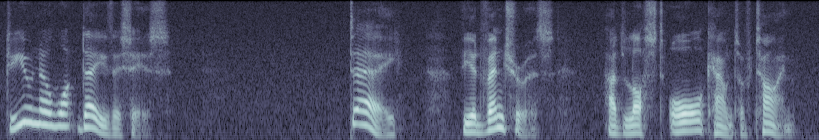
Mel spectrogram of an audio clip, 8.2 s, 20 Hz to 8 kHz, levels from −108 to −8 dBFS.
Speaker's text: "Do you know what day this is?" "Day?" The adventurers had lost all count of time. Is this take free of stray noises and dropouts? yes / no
yes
